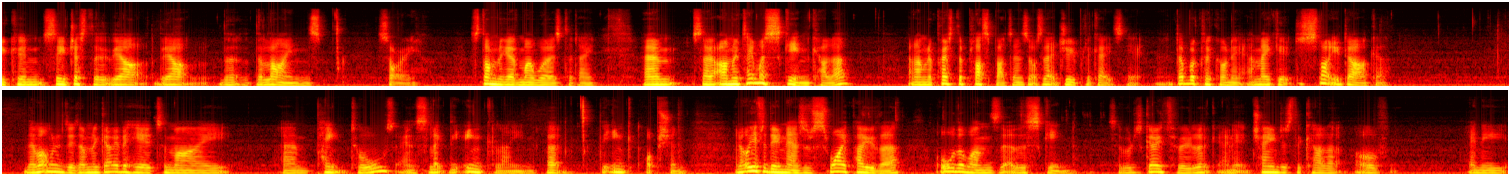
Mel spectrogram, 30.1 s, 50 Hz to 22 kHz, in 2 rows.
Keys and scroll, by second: 1.3 typing, 23.2-23.9 typing, 25.7 typing, 28.0 typing.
